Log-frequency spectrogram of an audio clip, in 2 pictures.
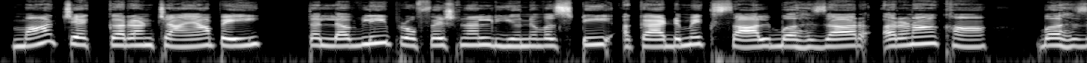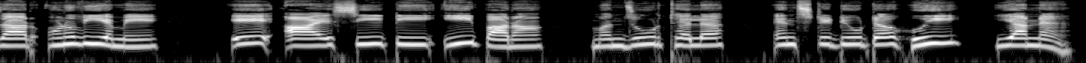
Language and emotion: Sindhi, neutral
